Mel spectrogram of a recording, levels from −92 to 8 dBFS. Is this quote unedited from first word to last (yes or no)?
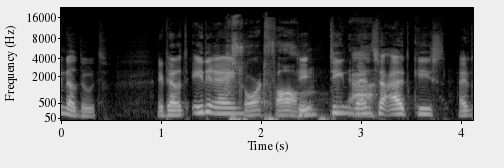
yes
